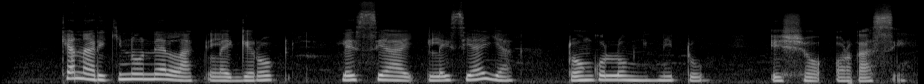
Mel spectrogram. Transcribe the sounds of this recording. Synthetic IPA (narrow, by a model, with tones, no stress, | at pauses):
kɛ˦na˨ɾi˨ki˦no˦nɛ˦la˨k̚la˨ɡe˨ɾo˦k | le˨˦si˦a˦ja˨k | to˨˦ŋɡo˦lo˦ŋi˨ni˦to˨ | e˨ʃɔː˨ɾka˦sḭ˨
